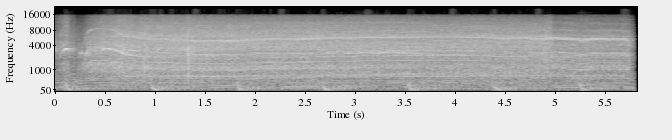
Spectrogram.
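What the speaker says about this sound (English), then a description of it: "now the hole test for the drill driver" A cordless drill whines steadily at high speed, boring into material with a continuous strained buzz, close and loud, with faint low knocks underneath.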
